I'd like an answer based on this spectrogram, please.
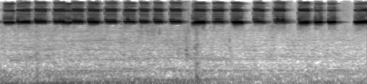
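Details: High, clear cricket chirps meant as tutoring material for competition songbirds, short buzzy pulses in quick, slightly uneven succession, a faint low hum underneath.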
